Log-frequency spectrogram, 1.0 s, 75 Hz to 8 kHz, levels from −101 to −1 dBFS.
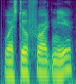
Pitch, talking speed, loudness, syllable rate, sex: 140 Hz, 315 wpm, -15 LUFS, 6.6 syllables/s, female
